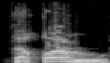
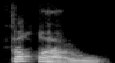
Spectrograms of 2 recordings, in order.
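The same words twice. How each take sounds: First: The stress is on the second syllable. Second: The stress is on the first syllable. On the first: It is two words meaning then fall down. The speaker calls it right. "stressing حركة القاف" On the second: It becomes one word meaning pop or crack. The speaker calls it wrong. "stressing on the first حركة, حركة الفاء"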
